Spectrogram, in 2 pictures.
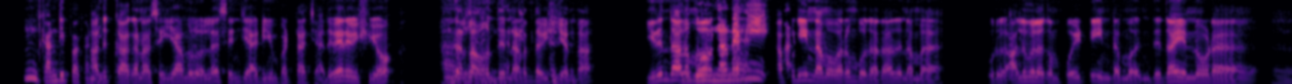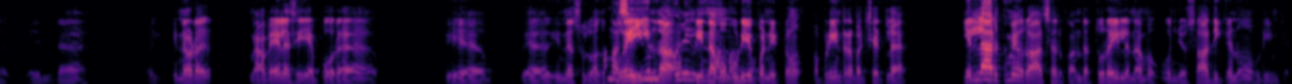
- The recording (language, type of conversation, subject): Tamil, podcast, நீண்டகால தொழில் இலக்கு என்ன?
- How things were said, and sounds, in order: other background noise; chuckle; laughing while speaking: "அதெல்லாம் வந்து நடந்த விஷயந்தான்"; laughing while speaking: "அனுபவம் தானே!"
